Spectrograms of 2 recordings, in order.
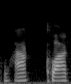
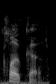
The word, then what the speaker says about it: Klockow: I don't blame people for saying CL clock. That's what it looks like. But anyway, but it's pronounced Cloco.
